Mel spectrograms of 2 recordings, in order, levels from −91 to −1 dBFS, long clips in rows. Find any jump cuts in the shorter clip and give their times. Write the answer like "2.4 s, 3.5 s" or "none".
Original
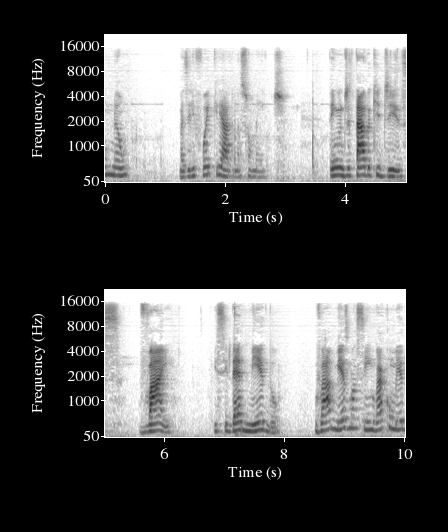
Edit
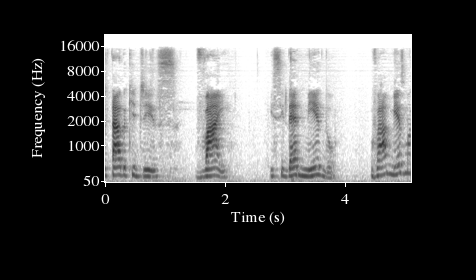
none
